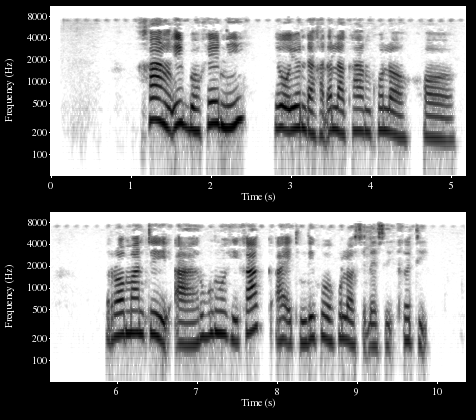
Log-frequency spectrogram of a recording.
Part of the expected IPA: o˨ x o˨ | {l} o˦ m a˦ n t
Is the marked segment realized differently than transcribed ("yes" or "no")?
yes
